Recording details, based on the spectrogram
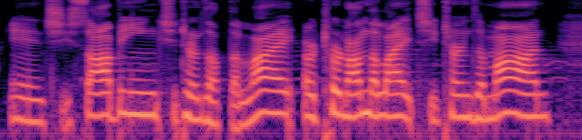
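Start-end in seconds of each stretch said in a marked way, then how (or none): none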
